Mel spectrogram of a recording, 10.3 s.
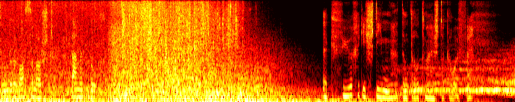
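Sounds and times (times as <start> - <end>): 
thunder during a storm: 0.0 - 6.5
speech: 0.4 - 3.4, 6.8 - 9.8.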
